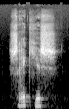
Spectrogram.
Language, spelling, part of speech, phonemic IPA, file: Dutch, schrikjes, noun, /ˈsxrɪkjəs/, Nl-schrikjes.ogg
- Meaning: plural of schrikje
